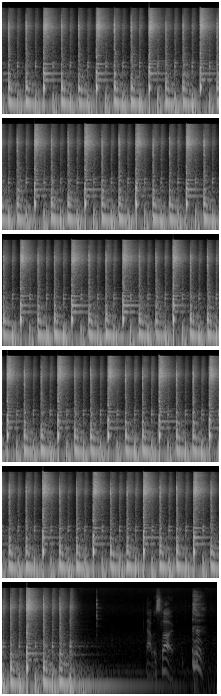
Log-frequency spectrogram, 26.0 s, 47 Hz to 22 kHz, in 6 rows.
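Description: Acoustic drum kit playing a slow, even pattern of single strokes that alternate between a stick on the snare and a single kick-drum pedal, filling the gaps between the hand strokes. It stops about 23 seconds in and rings out, and a throat is cleared near the end.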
